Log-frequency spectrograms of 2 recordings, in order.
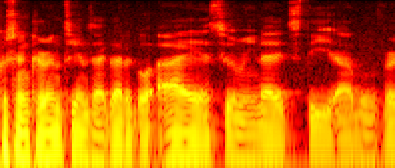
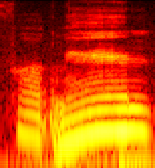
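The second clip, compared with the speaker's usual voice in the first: much higher pitched, anguished; exasperated cry; 12 semitones higher than usual. Real, not acted. Stuck picking a favorite, cries out in exasperation. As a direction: throw the words up in despair. Agonizing over the bracket.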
